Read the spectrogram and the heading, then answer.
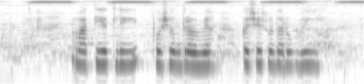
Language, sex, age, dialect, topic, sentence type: Marathi, female, 18-24, Southern Konkan, agriculture, question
